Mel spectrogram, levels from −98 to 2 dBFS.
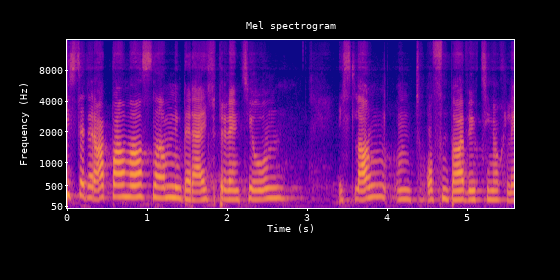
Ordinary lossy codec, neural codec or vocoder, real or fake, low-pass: Opus, 32 kbps; codec, 44.1 kHz, 2.6 kbps, SNAC; fake; 14.4 kHz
